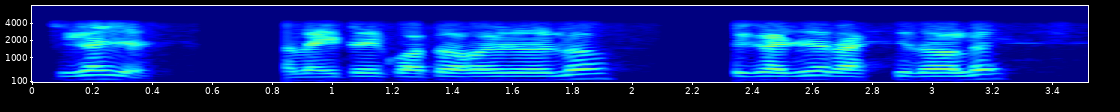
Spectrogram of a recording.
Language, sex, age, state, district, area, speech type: Bengali, male, 30-45, West Bengal, Purba Bardhaman, urban, conversation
